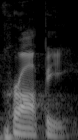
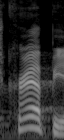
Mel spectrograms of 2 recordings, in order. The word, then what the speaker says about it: crappie: Apparently, I can catch souls, but now I can't fish crappie. You know, you say, "Brother, the word's crappy, and that is how you fish." No, no, the word's crappie.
